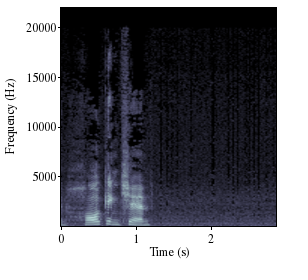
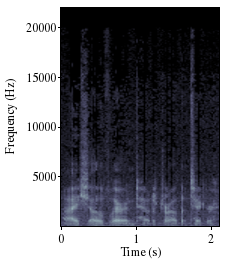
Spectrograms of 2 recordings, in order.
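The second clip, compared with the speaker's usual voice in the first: whisper; 12 semitones lower, 9 dB quieter than usual. Acted. Dark vow turned secret.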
